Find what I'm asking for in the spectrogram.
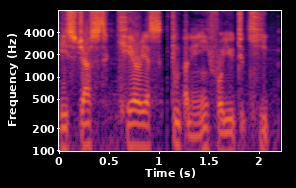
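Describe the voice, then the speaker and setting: An actor playing a courteous but defensive town official in a video game. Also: male voice, lowish voice, a little fast, darkish tone, slight background noise, close to an everyday voice. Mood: guarded.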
